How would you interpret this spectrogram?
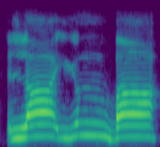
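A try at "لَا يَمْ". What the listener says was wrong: खींचना नहीं है लाम को। ला, ला युम नहीं, ला युम। खींच रही हैं आप। ला युम नहीं, ला युम बा।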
